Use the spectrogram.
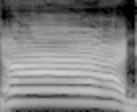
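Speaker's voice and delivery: high loud panicked yell. A narrator's reading. Toucan yelling as he expects fire, loud. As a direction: brace for impact and yell.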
